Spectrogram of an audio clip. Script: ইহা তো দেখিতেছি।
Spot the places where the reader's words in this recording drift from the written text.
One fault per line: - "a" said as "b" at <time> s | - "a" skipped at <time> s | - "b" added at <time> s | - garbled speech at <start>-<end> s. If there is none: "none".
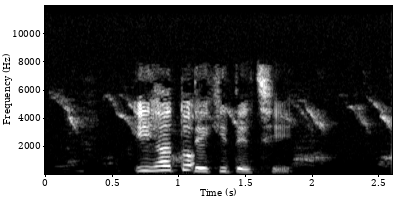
none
